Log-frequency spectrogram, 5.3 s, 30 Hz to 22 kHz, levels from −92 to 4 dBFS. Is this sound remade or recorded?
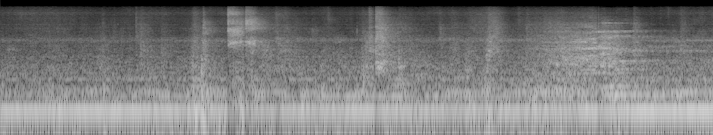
remade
